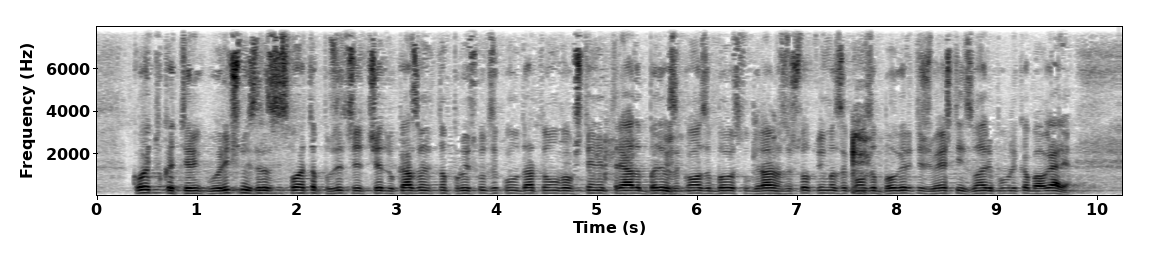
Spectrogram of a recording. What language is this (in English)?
Bulgarian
